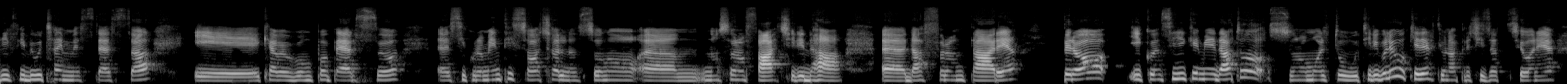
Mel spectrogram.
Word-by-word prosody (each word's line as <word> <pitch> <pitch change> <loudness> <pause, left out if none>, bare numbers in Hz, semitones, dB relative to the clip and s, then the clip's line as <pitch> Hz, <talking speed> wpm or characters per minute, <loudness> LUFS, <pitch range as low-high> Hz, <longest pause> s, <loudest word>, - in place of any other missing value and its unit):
di 220 0 0
fiducia 220 +2 -2
in 205 -2 -3
me 195 0 -7
stessa, 190 +4 -2 0.4
e 175 -1 +2
che 210 - -3
avevo 195 -1 -2
un 195 0 -5
po' 215 +2 -6
perso. 205 +3 0 0.3
Ehm, 190 - -4
sicuramente 210 +5 -4
i - - -3
social 210 0 -3
non 190 -2 -8
sono 200 +1 -6
uhm, 175 -1 0
non 200 0 -5
sono 210 +2 -2
facili 190 +1 +5
da 185 -2 +4 0.4
ehm, 175 -1 +5
da 185 +2 +2
affrontare, 200 +1 +3 0.4
però 245 +5 +4 0.3
i 230 - +1
consigli 235 +4 -2
che 265 +2 -1
mi 245 0 -1
hai 240 - 0
dato 250 +8 +2
sono 200 0 -6
molto 210 0 -3
utili. 195 +3 -1
Volevo 325 +10 +1
chiederti 245 -2 +1
una 200 -1 -4
precisazione, 195 0 -3
200 Hz, 150 wpm, -24 LUFS, 190-220 Hz, 0.4 s, facili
